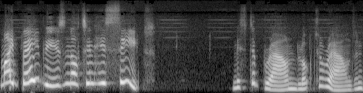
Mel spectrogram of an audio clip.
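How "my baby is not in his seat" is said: shrill, very high-pitched shout. A mother on a crowded plane looks down at the baby seat, shouting out. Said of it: "She shouted out".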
